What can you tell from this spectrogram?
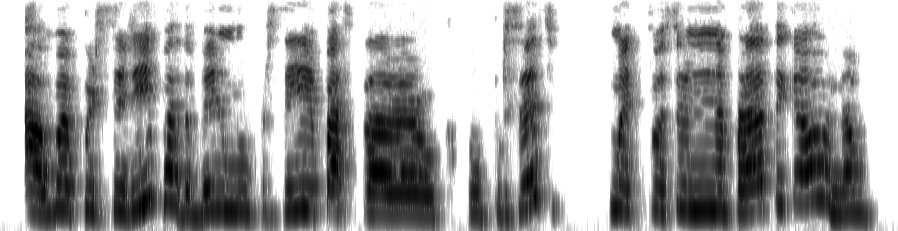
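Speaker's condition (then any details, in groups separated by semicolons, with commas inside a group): Ataxia after brain injury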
